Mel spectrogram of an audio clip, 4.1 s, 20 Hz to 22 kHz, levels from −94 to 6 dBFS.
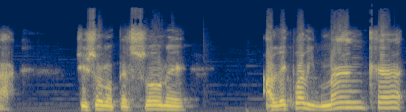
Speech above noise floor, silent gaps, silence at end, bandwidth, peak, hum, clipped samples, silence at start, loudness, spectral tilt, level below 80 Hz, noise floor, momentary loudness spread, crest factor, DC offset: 40 dB; none; 0.05 s; 15 kHz; 0 dBFS; none; under 0.1%; 0 s; -11 LUFS; -4.5 dB/octave; -48 dBFS; -50 dBFS; 9 LU; 12 dB; under 0.1%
